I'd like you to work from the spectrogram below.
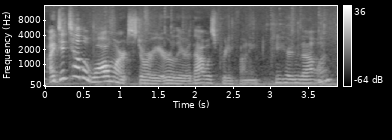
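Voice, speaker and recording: A middle-aged woman casually telling comic anecdotes, acting out both sides of conversations in an animated way. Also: low-pitched, brisk. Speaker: guest storyteller, mother of one of the crew. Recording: clearly noisy room ambience.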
